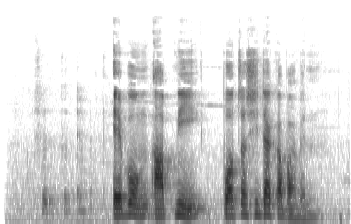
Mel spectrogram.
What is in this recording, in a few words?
male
